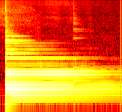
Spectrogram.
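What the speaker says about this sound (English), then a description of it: "Next one down is a C string." A single ukulele C string is plucked once for tuning, a clean, close tone that rings and slowly decays, followed by a faint touch near the end.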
